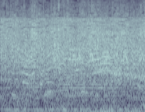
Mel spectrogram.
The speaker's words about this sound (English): Everyone's trying to get out of the rain.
